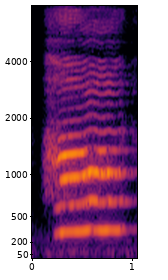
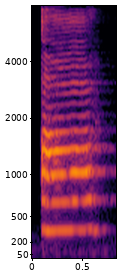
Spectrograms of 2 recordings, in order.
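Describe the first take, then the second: First: The vowel starts with a breathy puff of air. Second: The vowel starts with a harsh throat attack. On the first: "that's our breathy onset" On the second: "glottal onset. This is a harsh attack from the throat"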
